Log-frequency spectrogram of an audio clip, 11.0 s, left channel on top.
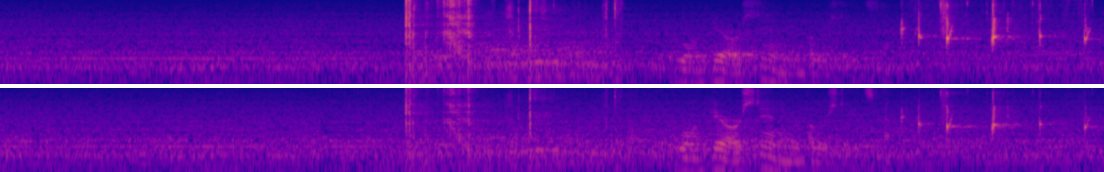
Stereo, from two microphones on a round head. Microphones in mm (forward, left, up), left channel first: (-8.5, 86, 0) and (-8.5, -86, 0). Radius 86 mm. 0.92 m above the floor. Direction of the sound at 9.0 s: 50° left (ahead or behind).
